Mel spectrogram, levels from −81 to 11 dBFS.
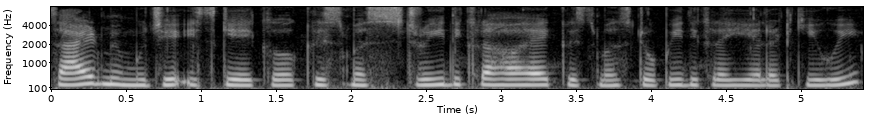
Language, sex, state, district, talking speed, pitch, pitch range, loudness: Hindi, female, Himachal Pradesh, Shimla, 190 wpm, 205 Hz, 195-215 Hz, -16 LUFS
